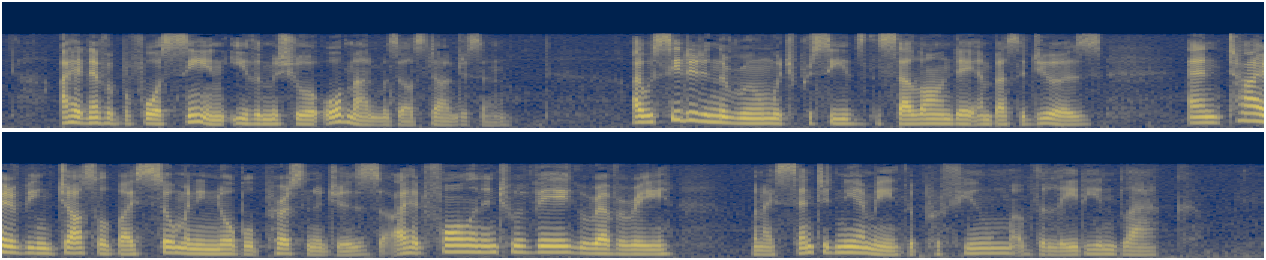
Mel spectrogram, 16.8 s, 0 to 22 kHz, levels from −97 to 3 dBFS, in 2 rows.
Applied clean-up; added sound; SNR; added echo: none; none; none; none.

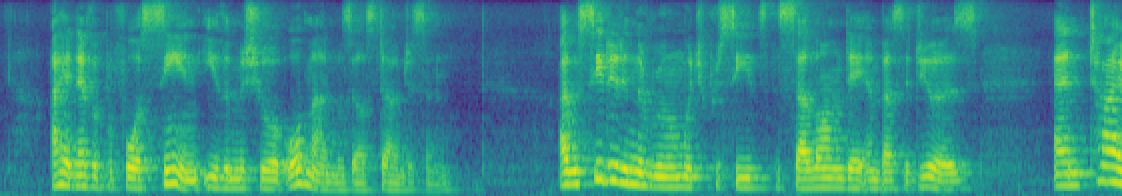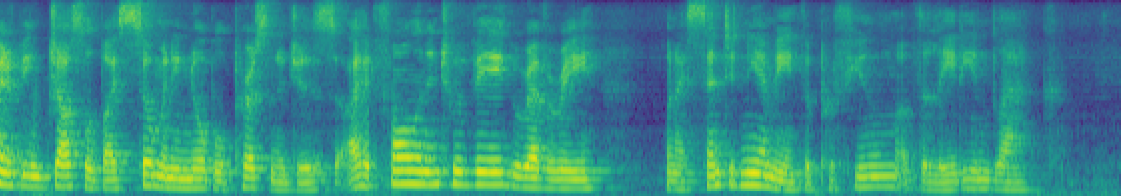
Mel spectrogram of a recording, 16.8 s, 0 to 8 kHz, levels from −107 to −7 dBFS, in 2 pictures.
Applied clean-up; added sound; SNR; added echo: neural separator model SepFormer DNS4.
